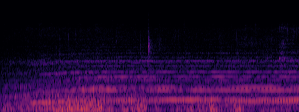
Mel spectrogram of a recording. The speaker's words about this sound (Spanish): El sonido de las sirenas que alerta de posibles ataques rusos sonaba en las calles de Kiev.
